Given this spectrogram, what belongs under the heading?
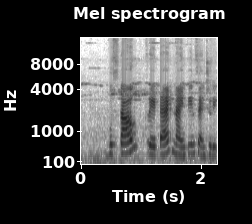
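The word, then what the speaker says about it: Gustave: गुस्ताव का सिर्फ वी नहीं है। वी के आगे एक इ भी लगता है। गुस्तावे हो जाता है वो। पर हम उसको गुस्तावे ही प्रोनाउंस करते हैं।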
